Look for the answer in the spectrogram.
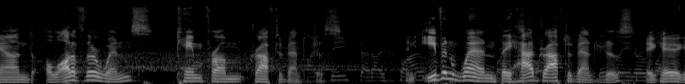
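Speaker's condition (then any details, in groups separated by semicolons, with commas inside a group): No condition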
